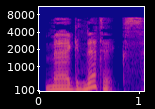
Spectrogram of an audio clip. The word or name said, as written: magnetics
